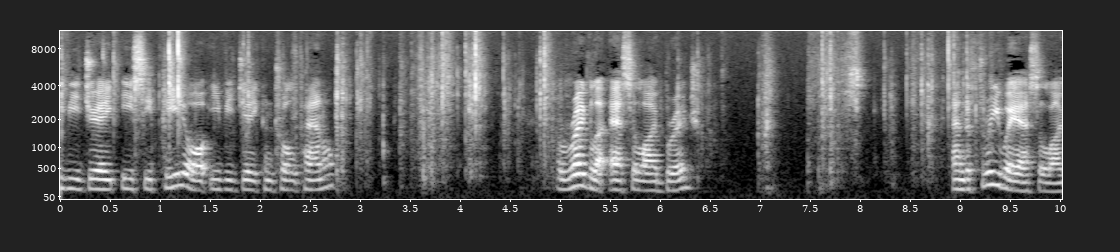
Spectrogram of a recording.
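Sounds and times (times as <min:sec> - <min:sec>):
plastic bag crinkling: 0:00.0 - 0:09.8.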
